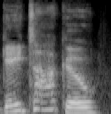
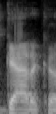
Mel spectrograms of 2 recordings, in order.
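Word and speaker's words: Gattaca: her getting aggravated because instead of gataka or gataka I said Gayo let's go and she's like no it's gataka I'm like nope Gayo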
